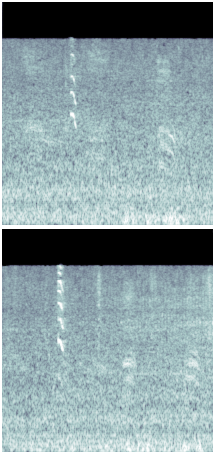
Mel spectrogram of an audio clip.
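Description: Steady low outdoor rumble with a few short, high bird calls; the two clearest come about a second in and about three and a half seconds in.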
